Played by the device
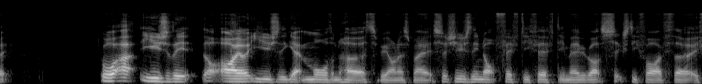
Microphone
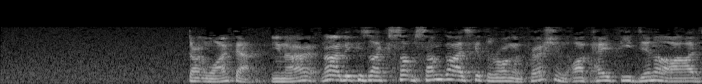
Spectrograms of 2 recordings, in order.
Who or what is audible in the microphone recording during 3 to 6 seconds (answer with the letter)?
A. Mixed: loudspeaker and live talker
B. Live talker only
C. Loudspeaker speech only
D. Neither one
B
